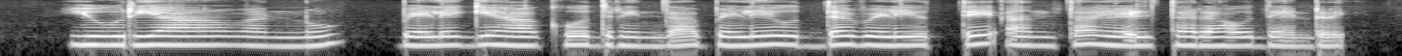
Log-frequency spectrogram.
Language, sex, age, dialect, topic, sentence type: Kannada, female, 18-24, Central, agriculture, question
